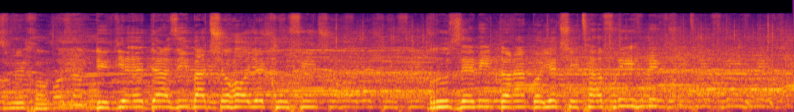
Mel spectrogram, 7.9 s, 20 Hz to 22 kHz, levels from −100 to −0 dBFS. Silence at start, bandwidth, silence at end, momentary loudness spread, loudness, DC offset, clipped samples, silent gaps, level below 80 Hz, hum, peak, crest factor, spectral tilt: 0 s; 13.5 kHz; 0 s; 5 LU; -14 LUFS; under 0.1%; under 0.1%; none; -44 dBFS; none; 0 dBFS; 14 dB; -4.5 dB/octave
